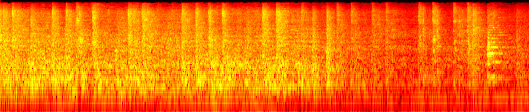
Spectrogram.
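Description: Passenger coaches of an express train passing close by at speed, wheels clattering over the rail joints in a quick rhythm of clicks over a steady rumble. About four seconds in, the last car goes by and the sound falls away as the train moves off.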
